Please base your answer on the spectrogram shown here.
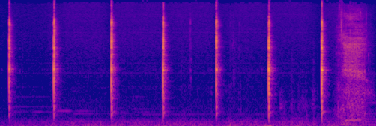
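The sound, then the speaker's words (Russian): A real mechanical metronome ticks seven times, each tick a crisp, sharp click at an even pace of a little under one per second, followed by a brief soft rustling noise at the end. “это звучало не запись, а действительно Елена Владимировна принесла с собой метроном настоящий”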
